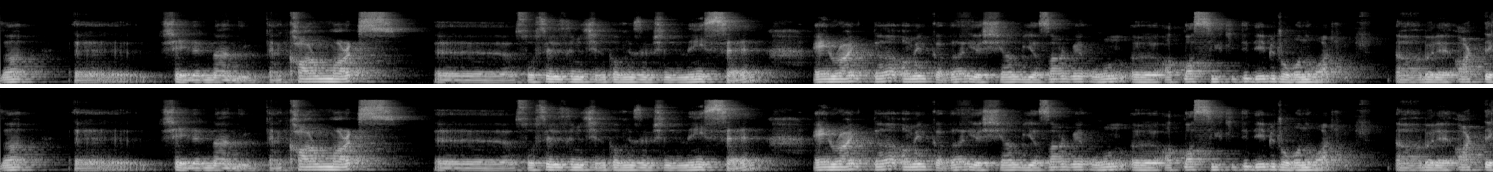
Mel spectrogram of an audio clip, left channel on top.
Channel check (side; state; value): both; identical; correlation 1.00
